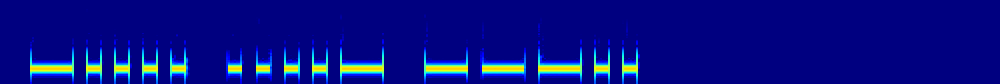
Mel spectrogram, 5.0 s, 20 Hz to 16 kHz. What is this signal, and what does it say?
Morse code, heard as a keyed tone, about 17 wpm, 700 Hz. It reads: 648
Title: Numbers - 3-Digit 17wpm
